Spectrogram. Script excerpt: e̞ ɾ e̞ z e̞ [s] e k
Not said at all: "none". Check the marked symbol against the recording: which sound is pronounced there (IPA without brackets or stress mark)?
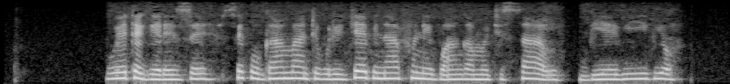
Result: s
